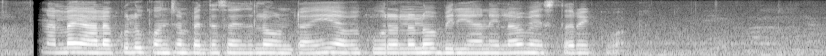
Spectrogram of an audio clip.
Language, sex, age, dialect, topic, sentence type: Telugu, female, 25-30, Telangana, agriculture, statement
